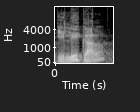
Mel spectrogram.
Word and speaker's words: illegal: Pues puede ser bien que ellos, por ejemplo, en inglés, illegal se escribe con las dos L's, pero solo se pronuncia una L.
